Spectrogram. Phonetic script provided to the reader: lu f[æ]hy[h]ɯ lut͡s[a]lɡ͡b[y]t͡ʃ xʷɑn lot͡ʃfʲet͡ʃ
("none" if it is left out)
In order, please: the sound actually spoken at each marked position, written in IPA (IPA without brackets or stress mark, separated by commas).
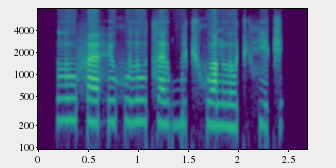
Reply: æ, xʷ, æ, y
